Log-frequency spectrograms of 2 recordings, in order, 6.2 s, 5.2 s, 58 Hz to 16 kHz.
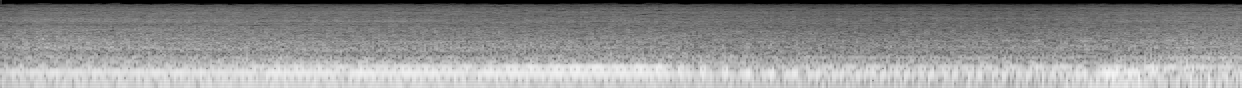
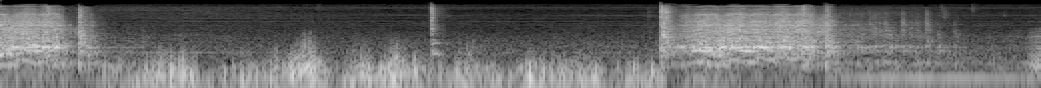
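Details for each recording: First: Chevy 350 gas truck after draining diesel-contaminated fuel, revs held constant to flush through: steady even low rumble, no stumble or miss; earlier smoke rings showed cylinders still missing, now sounds good despite high kilometers. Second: Chevy 350 gasoline truck with diesel put in the tank, tank drained and refilled with gas, feed line at throttle body loosened to bleed: short starter cranking bursts, never catching, while fuel is flushed through.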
